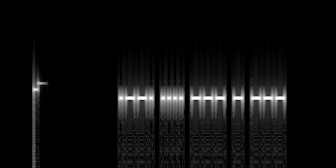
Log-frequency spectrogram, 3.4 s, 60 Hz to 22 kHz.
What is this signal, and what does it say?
Morse code, heard as a keyed tone, about 37 wpm, 700 Hz. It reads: PHOTO
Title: Sentences from Top 1200 Words - New Word Drill - 40wpm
